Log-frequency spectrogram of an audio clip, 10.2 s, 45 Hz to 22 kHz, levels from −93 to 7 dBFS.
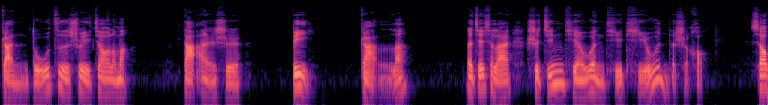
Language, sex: Chinese, male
